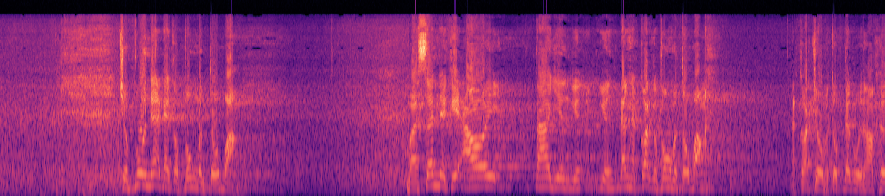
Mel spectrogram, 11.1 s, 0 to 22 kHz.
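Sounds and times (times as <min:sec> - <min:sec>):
hissing room noise: 0:00.0 - 0:11.0.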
